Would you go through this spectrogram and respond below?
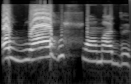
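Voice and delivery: loud, slow अल्लाहु समद with rounded heavy vowels; full-mouth recitation. Shown as a demonstration. Teacher models the second verse, heavy recitation. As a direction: draw out अल्लाहु, bounce the D of समद. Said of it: "यहाँ पर पुर पढ़ा जाएगा".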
